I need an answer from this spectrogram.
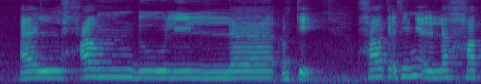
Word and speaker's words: Alhamdulillah: salahe Ilir aja dilantunkan jadi itu adalah kesalahan dalam membaca perkataan Ilham do.the dengan melantun salah Tapi bacanya betul adalah Alhamdulillah Oke hack.exe ini adalah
